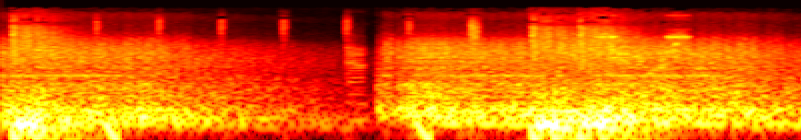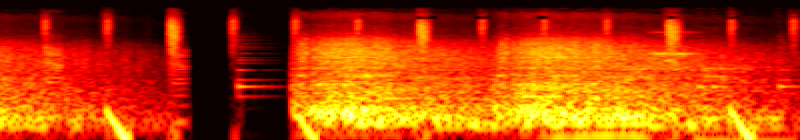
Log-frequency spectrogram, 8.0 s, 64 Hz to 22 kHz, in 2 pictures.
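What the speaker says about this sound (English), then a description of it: "Many explosions." Repeated heavy booms and blasts from a Nintendo 64DD video game erupt in quick succession, loud and close, with brief gaps and a sudden cut to silence midway before the explosions resume.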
